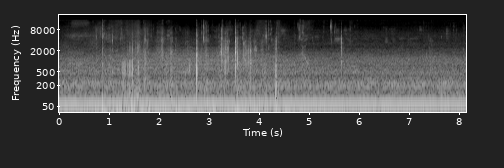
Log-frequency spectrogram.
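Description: Plastic soda bottle being handled and its screw cap twisted off: a run of small clicks and crackles with one sharp click near the middle, then quiet apart from a steady low hum.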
